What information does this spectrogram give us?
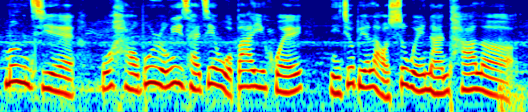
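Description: An actress playing an earnest, gentle young daughter in a radio drama, polite and pleading, with a Singaporean accent. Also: female voice, on the high side, normal speed, slight background noise, natural voice. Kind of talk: Mandarin radio drama acting.

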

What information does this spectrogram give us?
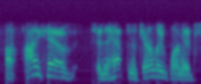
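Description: A man's voice: a little high, lively intonation, quick pace, a little hiss or hum. A man calling in to a radio show, asking a question plainly and a little unsure. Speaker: caller. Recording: tinny phone line.

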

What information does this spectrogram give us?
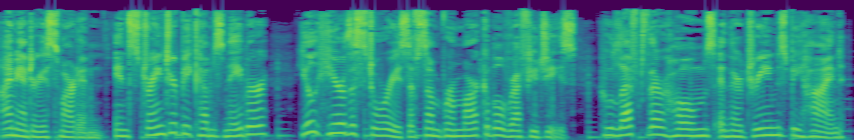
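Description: An American woman narrates a scripted promo as a host. Her voice sits a little low, with faint music underneath. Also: lively intonation, normal speed, dark tone. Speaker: podcast host.

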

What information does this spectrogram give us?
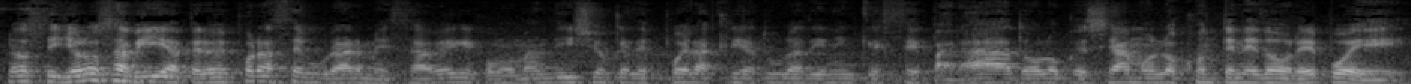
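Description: A man's voice: medium pitch, steady tone, quick pace, background noise, natural voice. A man playing a kindly, curious old grandmother with a Sevillian accent, chatty and affectionate, in an audio drama. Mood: polite, unsure. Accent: Sevillian Andalusian. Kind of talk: naturalistic audio drama dialogue.

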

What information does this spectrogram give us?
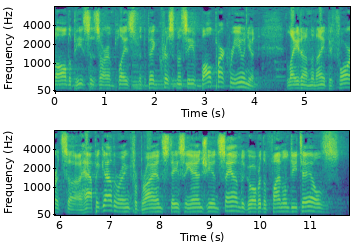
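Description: An actor narrating a Christmas radio play as a folksy storyteller. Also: male voice, medium pitch, unhurried, lightly acted, poor audio. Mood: wry, folksy. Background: live music.

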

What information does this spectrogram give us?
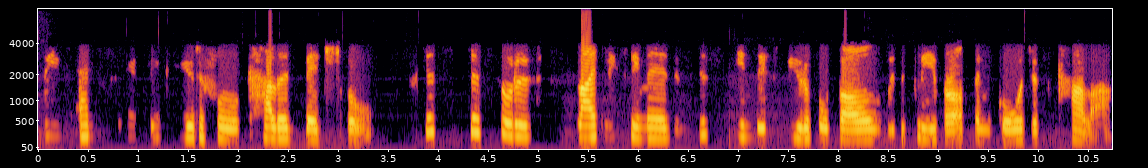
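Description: A woman's voice: fairly low pitch, expressive, moderate pace, dry recording. Middle-aged sri lankan lady gushing about food, lots of you-knows, dry muffled sound. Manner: enthusiastic, rambling with many fillers. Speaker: guest, market founder and farmer. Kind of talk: casual interview chat.

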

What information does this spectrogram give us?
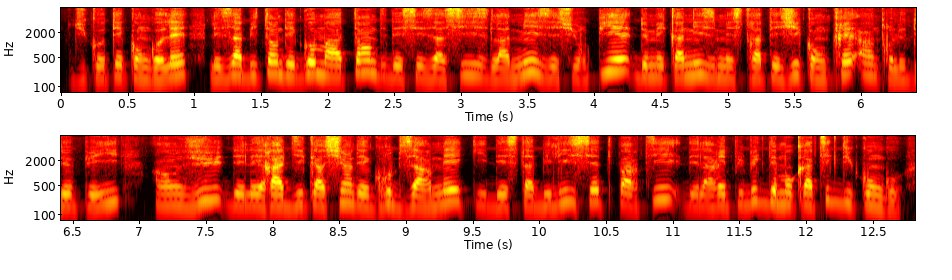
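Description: A male news anchor reading scripted news in a smooth, even delivery. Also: fairly high pitch, dry recording.

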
